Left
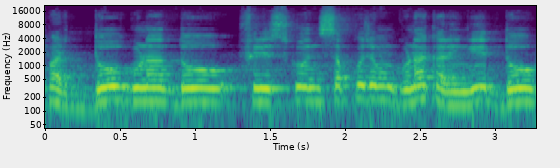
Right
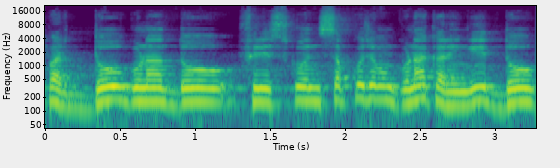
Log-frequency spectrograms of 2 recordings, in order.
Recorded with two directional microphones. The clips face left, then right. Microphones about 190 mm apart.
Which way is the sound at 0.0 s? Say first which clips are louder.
Right 4 dB; 55° right (ahead or behind).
